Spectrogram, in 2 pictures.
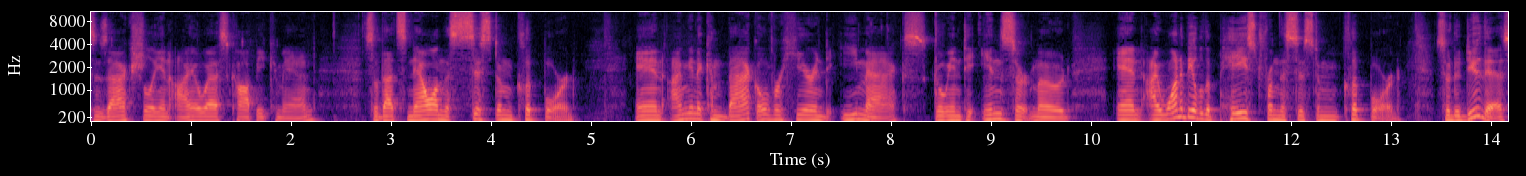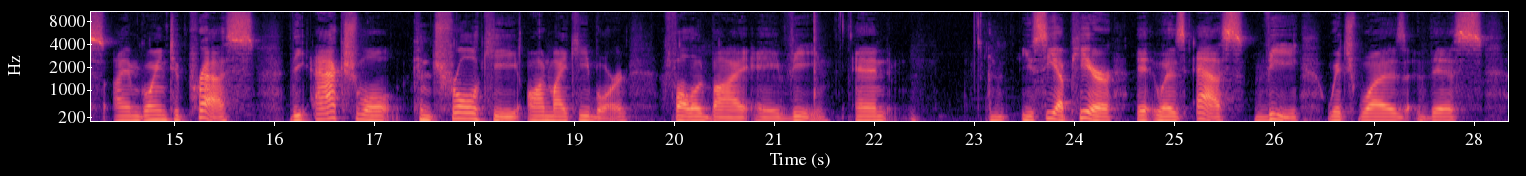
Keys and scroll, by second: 9.2 i, 21.6 super+v.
